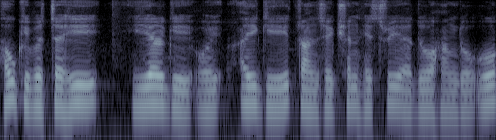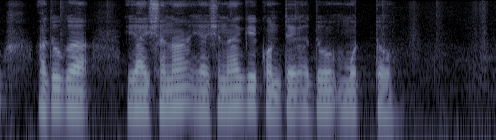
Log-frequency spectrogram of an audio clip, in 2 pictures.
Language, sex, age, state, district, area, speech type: Manipuri, male, 45-60, Manipur, Churachandpur, rural, read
